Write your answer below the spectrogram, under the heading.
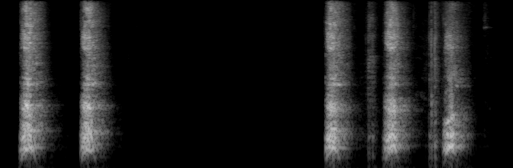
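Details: Angry dog barking: two sharp single barks, a pause of about two seconds, then a quick cluster of three to four harsh barks with small yips between, on a silent background.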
